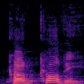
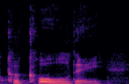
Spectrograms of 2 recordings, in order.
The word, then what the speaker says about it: Kirkcaldy: Yes, born up in Kirkcaldy, the Lang Tomb. They were? Kirkcaldy, to pronounce it kind of correctly, or Kirkcaldy if you're south of there.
